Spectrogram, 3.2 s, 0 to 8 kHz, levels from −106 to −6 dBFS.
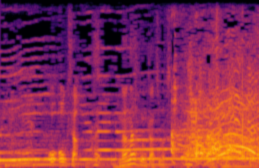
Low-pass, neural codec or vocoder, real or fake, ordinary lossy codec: none; none; real; none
